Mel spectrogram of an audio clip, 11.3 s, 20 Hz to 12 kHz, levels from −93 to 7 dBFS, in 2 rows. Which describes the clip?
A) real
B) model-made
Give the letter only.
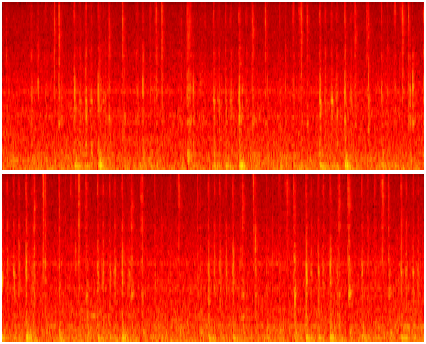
A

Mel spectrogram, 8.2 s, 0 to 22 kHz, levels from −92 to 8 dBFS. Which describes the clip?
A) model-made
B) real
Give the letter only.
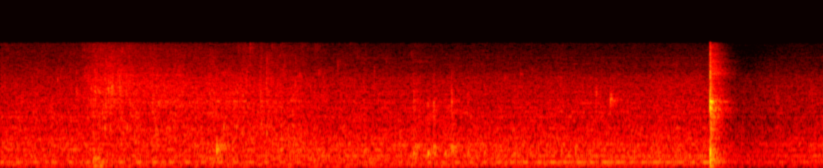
B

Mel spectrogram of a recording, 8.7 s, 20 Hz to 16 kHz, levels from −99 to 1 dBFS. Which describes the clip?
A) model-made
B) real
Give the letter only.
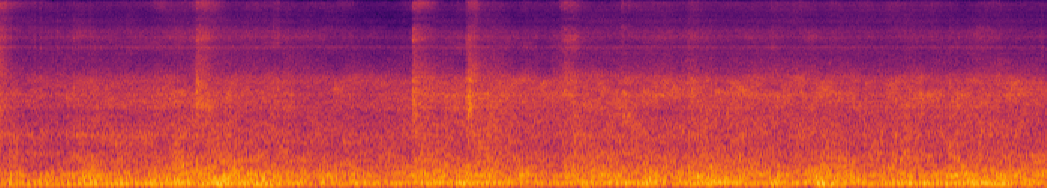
A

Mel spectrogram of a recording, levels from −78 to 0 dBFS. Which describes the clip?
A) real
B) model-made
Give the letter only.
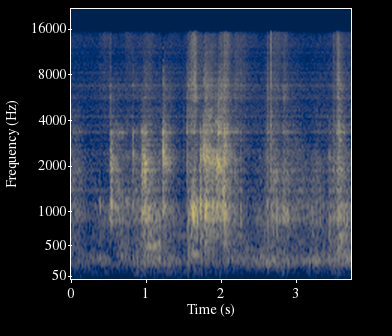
B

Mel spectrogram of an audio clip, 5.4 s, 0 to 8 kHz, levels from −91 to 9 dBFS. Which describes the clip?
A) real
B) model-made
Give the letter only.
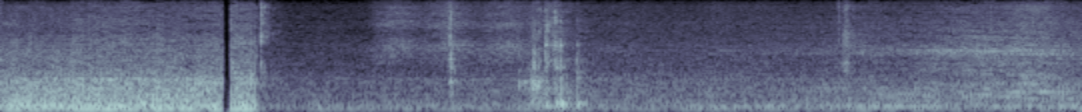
A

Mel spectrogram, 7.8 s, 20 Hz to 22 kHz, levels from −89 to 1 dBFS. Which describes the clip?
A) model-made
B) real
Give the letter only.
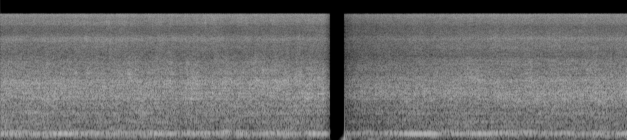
B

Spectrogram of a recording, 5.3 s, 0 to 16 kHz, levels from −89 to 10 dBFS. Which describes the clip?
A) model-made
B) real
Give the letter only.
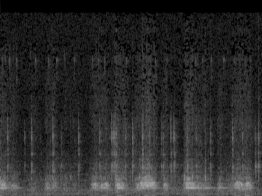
B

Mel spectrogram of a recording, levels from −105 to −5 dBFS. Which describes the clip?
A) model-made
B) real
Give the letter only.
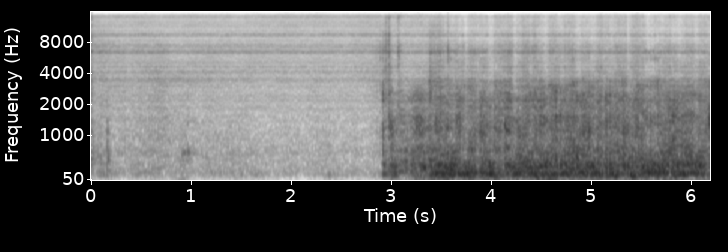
A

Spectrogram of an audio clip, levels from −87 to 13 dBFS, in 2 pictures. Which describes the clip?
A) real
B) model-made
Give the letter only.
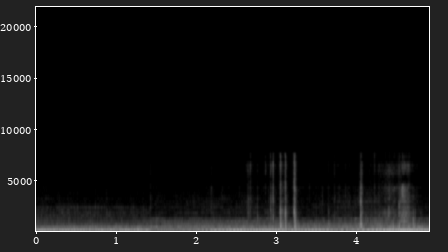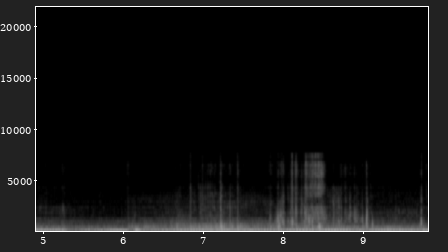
B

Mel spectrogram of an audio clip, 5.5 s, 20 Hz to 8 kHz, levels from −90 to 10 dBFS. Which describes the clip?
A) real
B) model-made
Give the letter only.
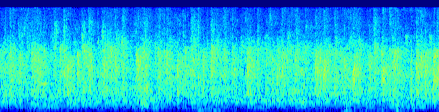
A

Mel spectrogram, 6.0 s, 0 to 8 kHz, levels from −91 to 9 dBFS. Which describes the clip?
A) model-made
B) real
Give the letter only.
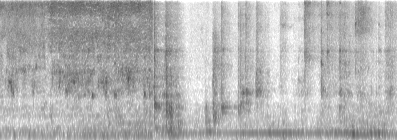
A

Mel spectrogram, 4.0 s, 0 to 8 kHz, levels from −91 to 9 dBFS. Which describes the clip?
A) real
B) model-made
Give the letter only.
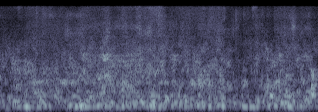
B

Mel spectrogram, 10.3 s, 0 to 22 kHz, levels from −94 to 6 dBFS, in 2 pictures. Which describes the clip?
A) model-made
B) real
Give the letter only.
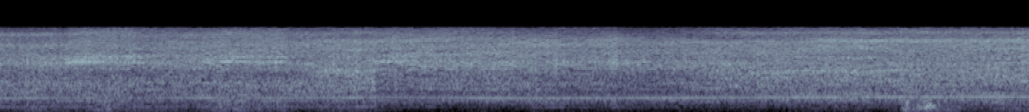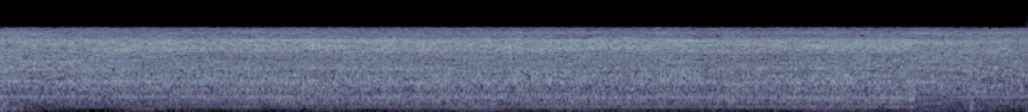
A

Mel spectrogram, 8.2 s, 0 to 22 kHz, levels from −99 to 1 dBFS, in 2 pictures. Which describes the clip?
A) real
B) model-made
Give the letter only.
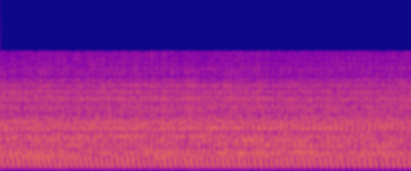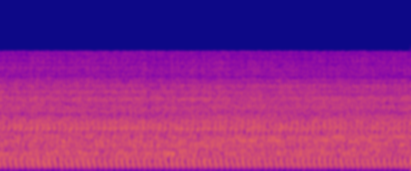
A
